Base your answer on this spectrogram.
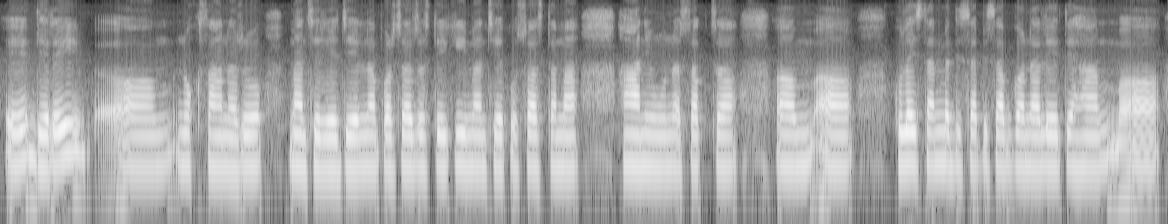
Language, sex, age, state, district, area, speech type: Nepali, female, 18-30, West Bengal, Darjeeling, rural, spontaneous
